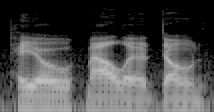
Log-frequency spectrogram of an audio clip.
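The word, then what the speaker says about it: Théo Maledon: Theo Maladon.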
